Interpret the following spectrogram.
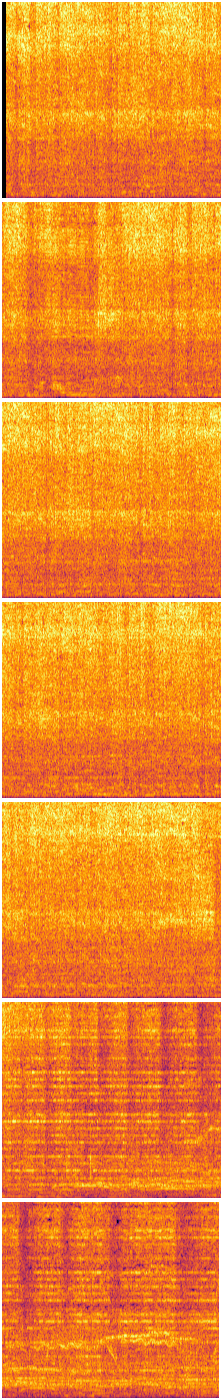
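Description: Loud electronic dance music from a live DJ set, played over a club sound system and recorded from within the crowd. About two thirds of the way in, the dense full mix thins into a sparser passage with sliding tones.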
